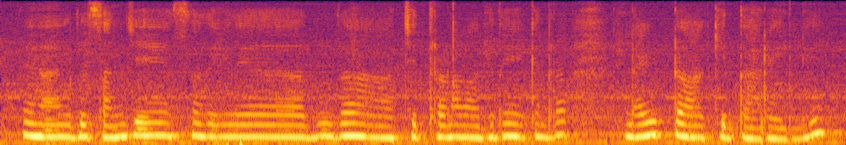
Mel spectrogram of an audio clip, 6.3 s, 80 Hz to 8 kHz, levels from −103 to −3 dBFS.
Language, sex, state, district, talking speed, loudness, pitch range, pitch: Kannada, female, Karnataka, Gulbarga, 95 wpm, -13 LUFS, 195-210 Hz, 200 Hz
